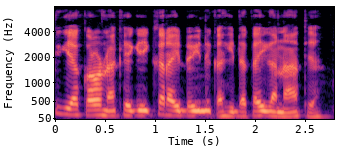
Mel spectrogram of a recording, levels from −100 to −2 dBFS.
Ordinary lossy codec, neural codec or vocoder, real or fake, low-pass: none; codec, 16 kHz, 16 kbps, FreqCodec, larger model; fake; 7.2 kHz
